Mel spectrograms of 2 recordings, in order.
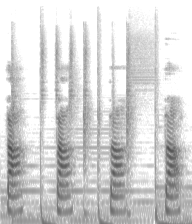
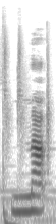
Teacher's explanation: Tá vendo como o ponto de articulação é o mesmo? Ou seja, você pronuncia esses dois sons no mesmo lugar da boca.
